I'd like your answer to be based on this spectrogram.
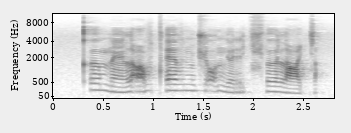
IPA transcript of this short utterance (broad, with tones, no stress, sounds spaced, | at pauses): kʼ ɵ˥ m ɛ̃˨ l ɑ̰˥ v tʼ ɛ˥ v n d͡ʒ ɔ̰˥ n̪ ʏ˨ r t͡ɕʰ ɵ˥ l ɑ˨ c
